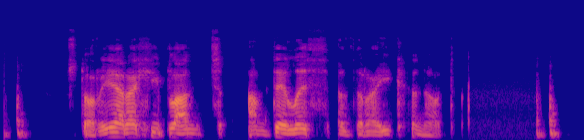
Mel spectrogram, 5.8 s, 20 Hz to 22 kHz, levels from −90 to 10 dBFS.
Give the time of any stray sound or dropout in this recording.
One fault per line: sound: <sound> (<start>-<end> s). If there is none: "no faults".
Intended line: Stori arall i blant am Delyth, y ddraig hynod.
no faults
